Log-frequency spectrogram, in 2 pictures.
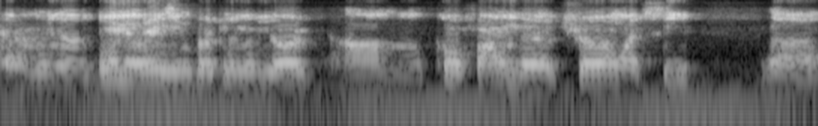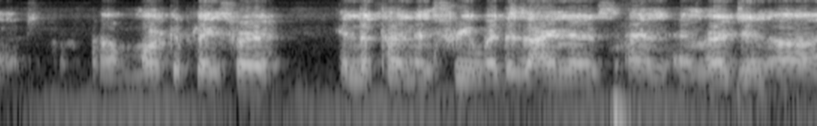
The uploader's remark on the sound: Phone calls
